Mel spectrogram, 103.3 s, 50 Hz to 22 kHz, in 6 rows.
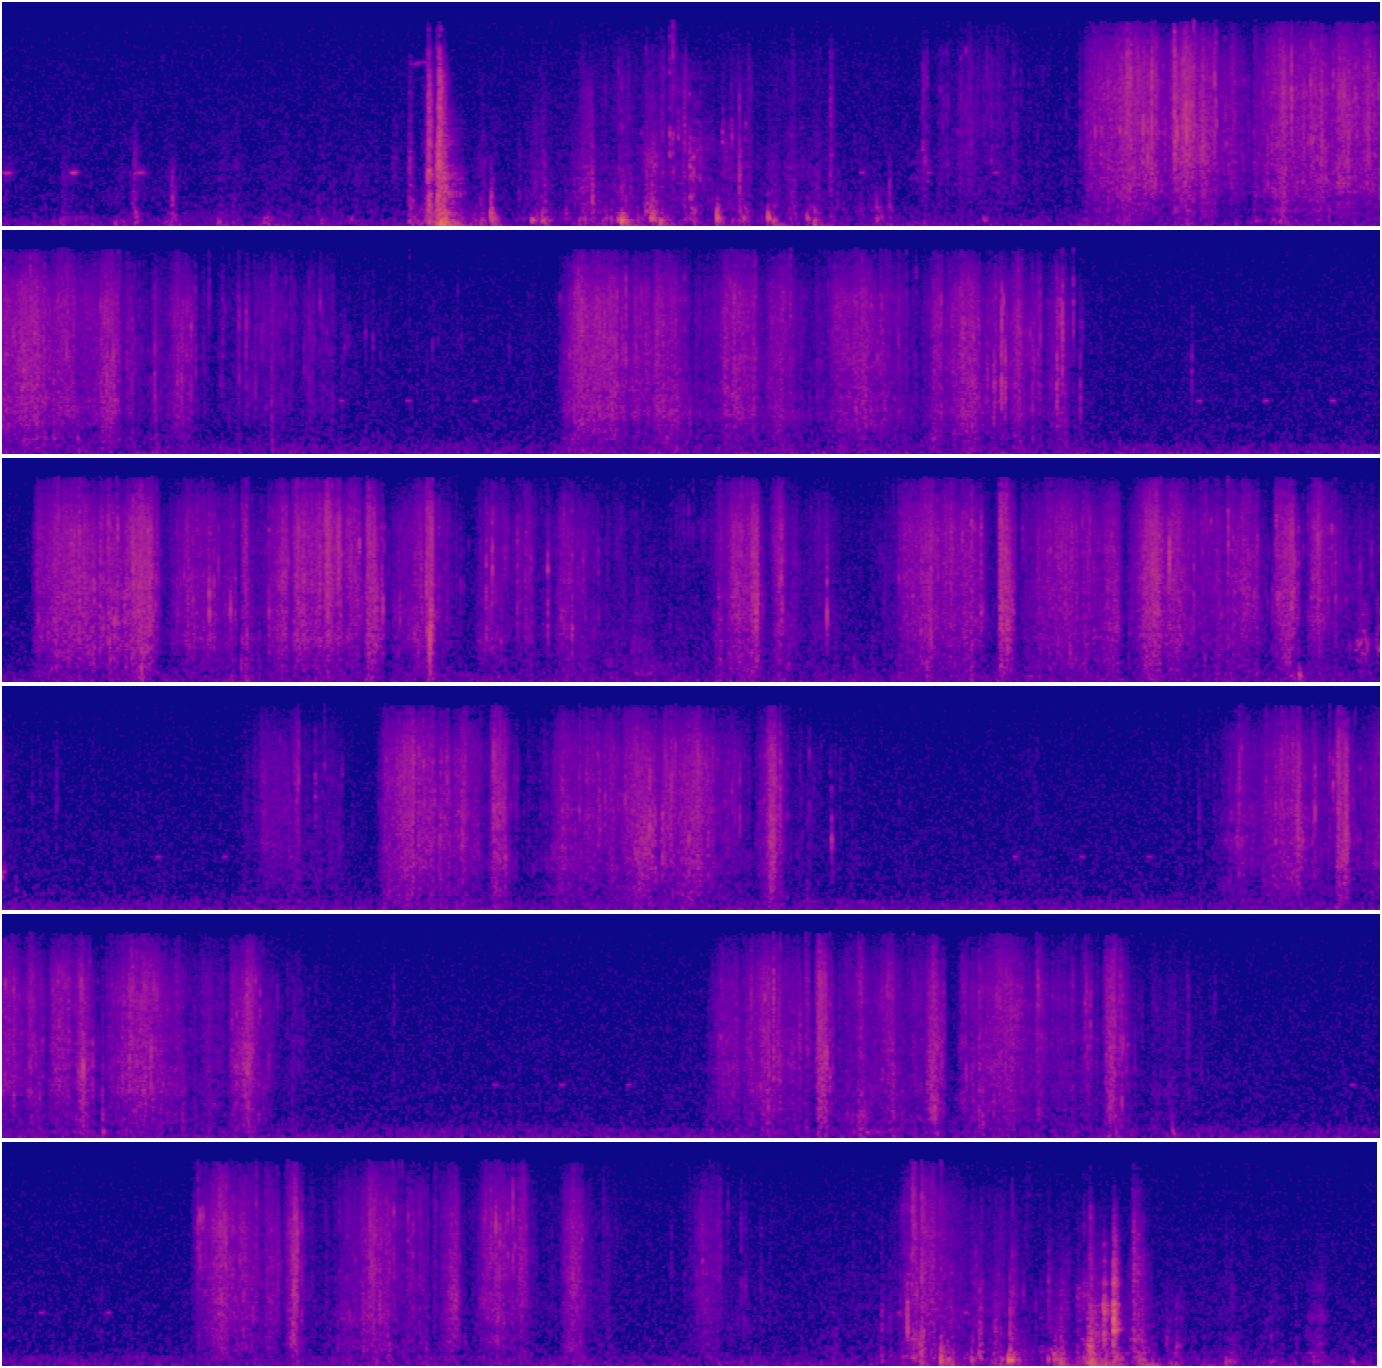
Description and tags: Leaf shift 3
Leafs, Paper, Rapping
